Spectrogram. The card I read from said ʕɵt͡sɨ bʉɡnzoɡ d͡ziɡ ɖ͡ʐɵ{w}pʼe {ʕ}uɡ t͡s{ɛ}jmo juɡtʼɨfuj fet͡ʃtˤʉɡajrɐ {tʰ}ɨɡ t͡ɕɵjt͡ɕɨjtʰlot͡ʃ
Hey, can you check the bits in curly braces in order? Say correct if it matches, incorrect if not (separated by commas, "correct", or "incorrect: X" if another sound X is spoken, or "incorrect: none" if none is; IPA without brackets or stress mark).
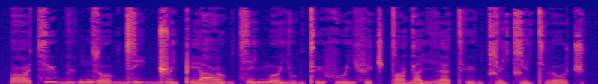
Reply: incorrect: j, correct, incorrect: e, correct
